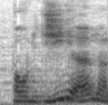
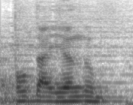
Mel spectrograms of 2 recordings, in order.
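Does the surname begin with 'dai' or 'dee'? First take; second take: dee; dai. First: The surname begins with the sound 'dee'. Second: The surname begins with the sound 'dai'. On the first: The speaker calls it right. "É Diano" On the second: The speaker calls it wrong. "sempre falo Dayano"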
